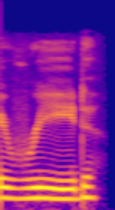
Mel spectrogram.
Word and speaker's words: read: Today I read a book, but for the past, yesterday I read a book. It sounds like the color red.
